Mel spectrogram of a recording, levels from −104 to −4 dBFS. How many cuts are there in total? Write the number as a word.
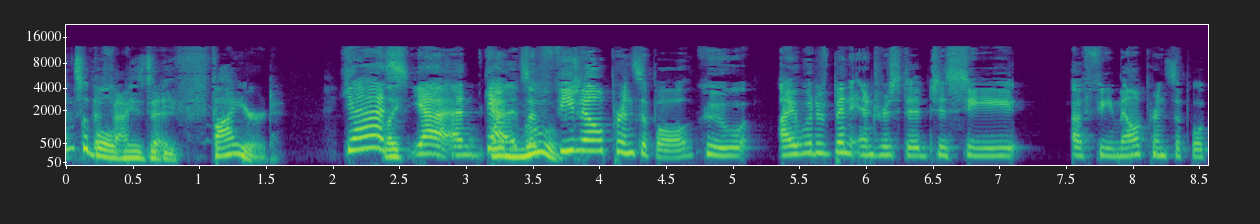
one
